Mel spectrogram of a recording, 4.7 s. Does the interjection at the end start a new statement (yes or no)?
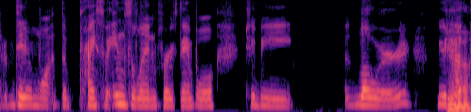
no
